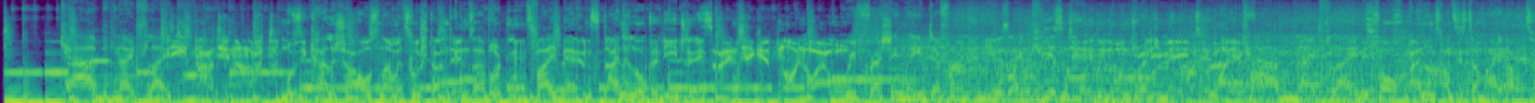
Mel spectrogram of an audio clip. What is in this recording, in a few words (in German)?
Entertainment Radiowerbung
